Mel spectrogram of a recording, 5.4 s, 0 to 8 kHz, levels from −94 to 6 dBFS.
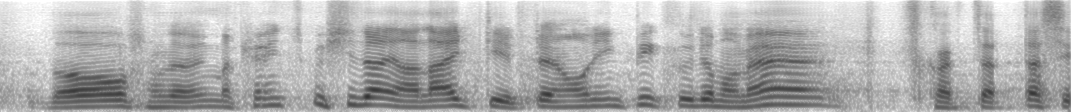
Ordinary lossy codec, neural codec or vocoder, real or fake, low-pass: none; codec, 16 kHz, about 1 kbps, DyCAST, with the encoder's durations; fake; none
